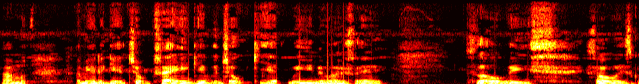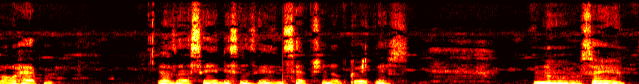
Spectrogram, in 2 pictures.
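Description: Gravelly laid-back young man. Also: lowish voice, level tone, moderate pace, long pauses, dry recording, poor audio. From Jamaica. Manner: laid-back, rambling, keeps saying "you know what I'm saying". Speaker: podcast host. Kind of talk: casual solo podcast intro.

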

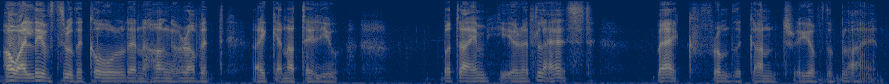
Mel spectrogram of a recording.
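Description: Haunted, rapturous wanderer for vintage radio drama; low, unhurried delivery, muffled old recording. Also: male voice, fairly even intonation. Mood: weary, haunted. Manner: slow, rapturous, dramatic narrating. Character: weary, awestruck male mountain wanderer, newly blind. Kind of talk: 1940s radio drama acting.

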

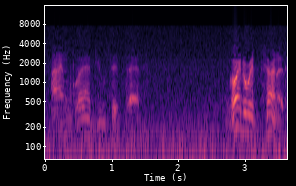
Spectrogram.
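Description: A man acting a cool, determined detective in an old radio drama, with measured, menacing, dryly confident delivery. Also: mid-range voice, big pitch swings. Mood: controlled anger. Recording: muffled, noisy old radio recording.

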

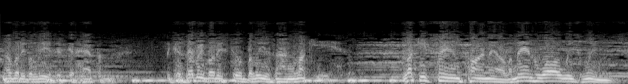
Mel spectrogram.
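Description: A man's voice: mid-range voice, a little fast, lightly acted. An actor playing an anxious, ruined businessman, narrating in tense first person in a 1950s radio drama. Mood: haunted. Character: anxious broke businessman, middle-aged husband. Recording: muffled old radio broadcast with music.

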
